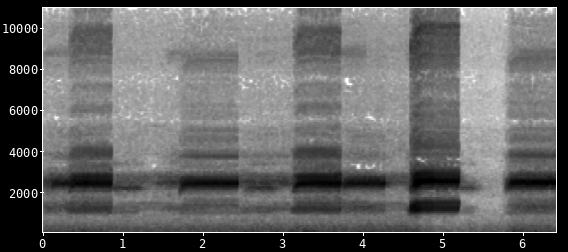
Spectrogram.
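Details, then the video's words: Gray treefrogs in a busy nighttime spring chorus in Houston, Texas: a run of buzzy pulsed trills, mostly under a second each, with several frogs overlapping and a brief lull before the final loud call. "Gray Tree Frogs Chorus"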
